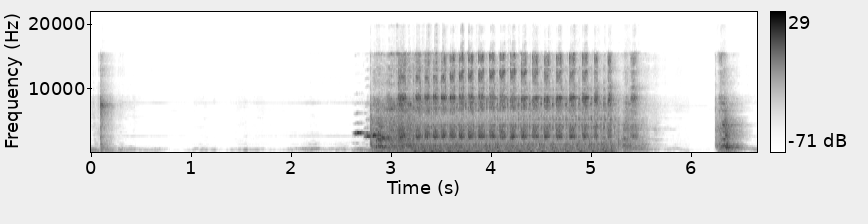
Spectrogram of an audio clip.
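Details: Yamaha Mio Z (Mio M3 125) injection scooter that stalls at low throttle, restarted after throttle body cleaning: fires and runs about three seconds with an uneven, lumpy beat, then cuts out; idle still not settled; unstable idle.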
